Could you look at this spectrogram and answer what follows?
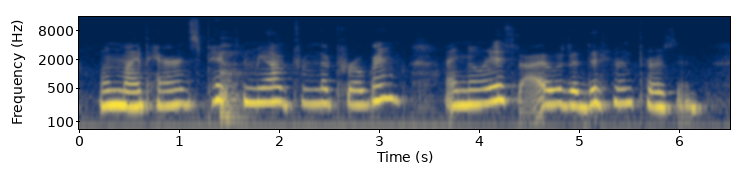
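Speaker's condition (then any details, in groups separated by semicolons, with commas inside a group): Triplegic cerebral palsy; spastic triplegia, from birth, two legs one arm, scoliosis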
